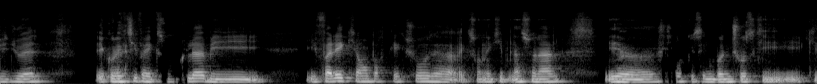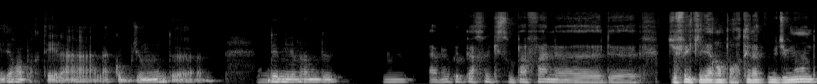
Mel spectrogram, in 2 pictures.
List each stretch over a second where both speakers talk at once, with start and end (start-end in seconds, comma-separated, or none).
none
